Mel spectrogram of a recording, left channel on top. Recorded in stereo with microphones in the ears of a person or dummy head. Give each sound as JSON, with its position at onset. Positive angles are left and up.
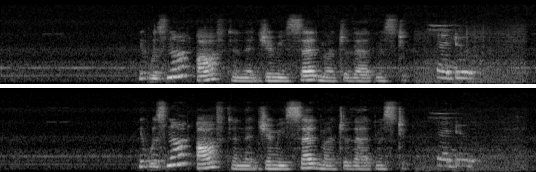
{"t": 1.4, "sound": "a woman speaking", "side_deg": -40, "distance_m": 2.0}
{"t": 4.1, "sound": "a child speaking", "side_deg": 45, "distance_m": 1.8}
